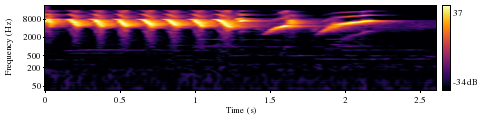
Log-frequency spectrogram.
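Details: Bananaquit singing one phrase: seven rapid, very high, buzzy notes in a steady series, then two rising, slurred whistles to close.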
